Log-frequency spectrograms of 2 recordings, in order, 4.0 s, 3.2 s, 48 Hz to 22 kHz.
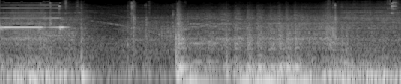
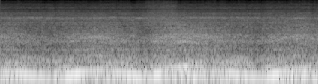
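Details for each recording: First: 2005 Bayliner 219SD boat engine: warning alarm beeps, starter cranks briefly before the engine catches and settles to a steady rumble; it has been a little stubborn to start, then good oil pressure and idle. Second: 2005 Bayliner 219SD boat engine, warmed up after recent run, throttled up slightly: deep, steady exhaust burble rising and falling smoothly; engine healthy, idle and charging fine.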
